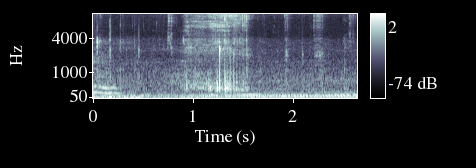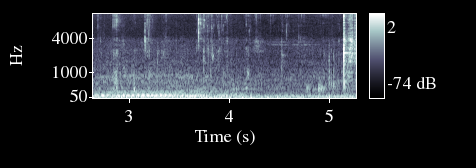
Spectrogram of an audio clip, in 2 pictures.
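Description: Close-up mukbang eating sounds: mouths chewing and smacking on instant noodles and roast chicken, with scattered small clicks and a sharp click near the end, over a steady low hum.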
